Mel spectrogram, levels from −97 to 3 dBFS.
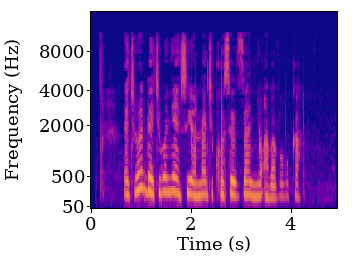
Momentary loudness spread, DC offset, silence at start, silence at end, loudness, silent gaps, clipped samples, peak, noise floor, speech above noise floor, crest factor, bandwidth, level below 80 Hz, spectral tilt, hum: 17 LU; under 0.1%; 0.15 s; 0.75 s; -29 LUFS; none; under 0.1%; -12 dBFS; -72 dBFS; 44 dB; 18 dB; 11.5 kHz; -80 dBFS; -5 dB/octave; none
